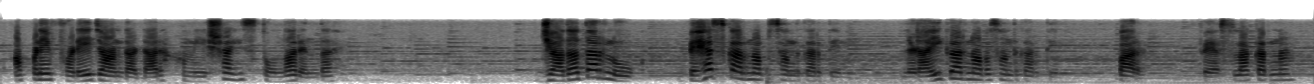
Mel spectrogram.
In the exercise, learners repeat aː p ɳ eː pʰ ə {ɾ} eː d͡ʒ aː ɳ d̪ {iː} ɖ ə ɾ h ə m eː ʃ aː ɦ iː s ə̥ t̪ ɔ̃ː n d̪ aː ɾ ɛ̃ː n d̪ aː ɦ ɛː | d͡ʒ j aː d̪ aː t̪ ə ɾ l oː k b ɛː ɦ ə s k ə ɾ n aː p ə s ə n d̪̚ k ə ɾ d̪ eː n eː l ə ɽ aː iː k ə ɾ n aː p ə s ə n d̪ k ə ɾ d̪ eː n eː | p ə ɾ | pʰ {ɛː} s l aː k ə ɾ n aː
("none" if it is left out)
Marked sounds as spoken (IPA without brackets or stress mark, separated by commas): ɽ, aː, ɛː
